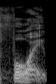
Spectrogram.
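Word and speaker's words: Fowey: Tonight I'm staying in a town called Foy. Oh, just foy, but it's like f O w y but pronounced foy.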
